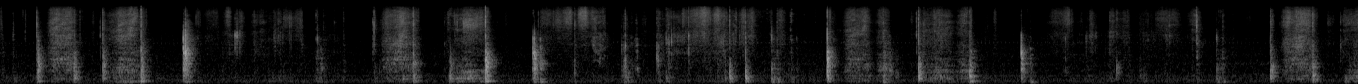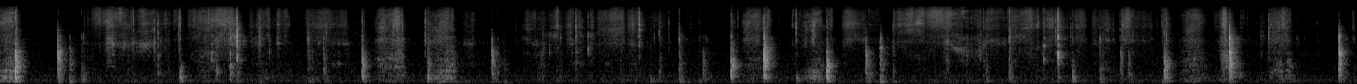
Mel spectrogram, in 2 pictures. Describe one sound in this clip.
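Stiff cardstock rustles and crackles as it is folded by hand.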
